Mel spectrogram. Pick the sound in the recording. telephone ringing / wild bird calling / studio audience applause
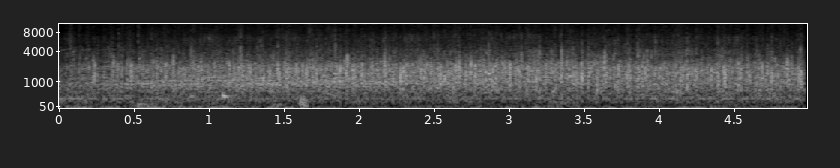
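studio audience applause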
